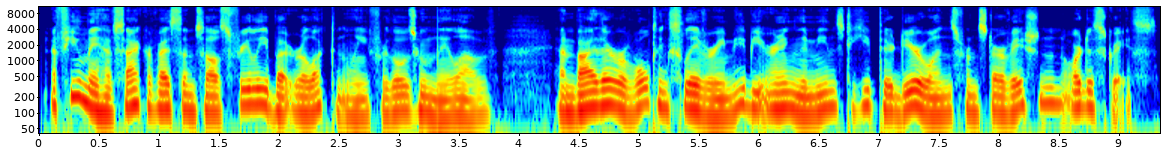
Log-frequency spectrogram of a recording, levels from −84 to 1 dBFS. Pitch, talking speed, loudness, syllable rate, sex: 115 Hz, 210 wpm, -18 LUFS, 6.0 syllables/s, male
